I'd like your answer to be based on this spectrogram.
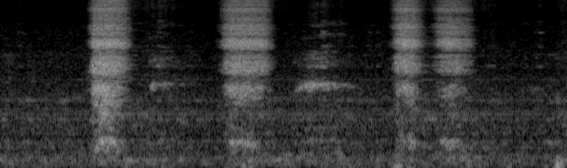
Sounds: Sniff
